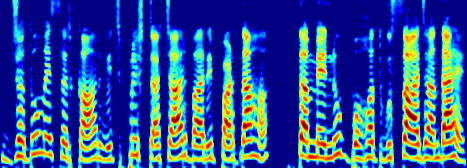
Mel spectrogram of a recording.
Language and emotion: Punjabi, angry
